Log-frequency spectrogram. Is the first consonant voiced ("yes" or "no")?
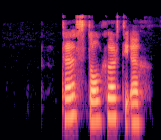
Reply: no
